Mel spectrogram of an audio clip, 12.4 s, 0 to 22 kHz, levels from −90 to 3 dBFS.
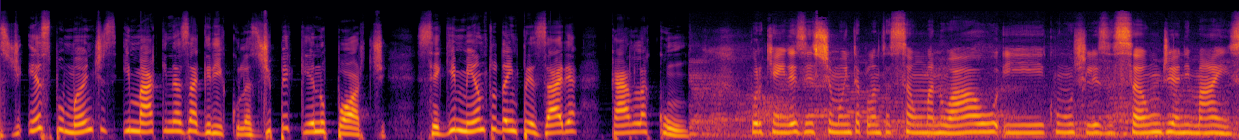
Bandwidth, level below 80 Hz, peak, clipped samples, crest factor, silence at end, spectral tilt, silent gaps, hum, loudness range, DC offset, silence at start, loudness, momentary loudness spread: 15 kHz; -48 dBFS; -2 dBFS; under 0.1%; 16 dB; 0 s; -4 dB/octave; none; none; 2 LU; under 0.1%; 0 s; -18 LUFS; 8 LU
